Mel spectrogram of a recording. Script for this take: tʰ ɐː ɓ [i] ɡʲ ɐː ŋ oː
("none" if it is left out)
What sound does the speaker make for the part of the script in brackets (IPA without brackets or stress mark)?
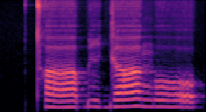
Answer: i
